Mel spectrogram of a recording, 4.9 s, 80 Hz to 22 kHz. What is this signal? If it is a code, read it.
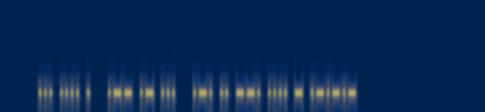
Morse code, heard as a keyed tone, about 44 wpm, 700 Hz. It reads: SHE WAS RIGHT.
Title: Sentences from Top 200 Words 45wpm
